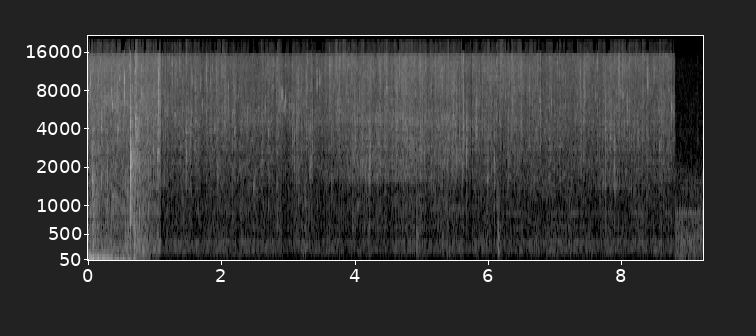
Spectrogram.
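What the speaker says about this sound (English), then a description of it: "Now let's begin by cooking up some bacon just like you normally would." Bacon fries in a pan with a steady, bright, hissing sizzle that holds close and even throughout, briefly louder at the start, then cutting off abruptly near the end.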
